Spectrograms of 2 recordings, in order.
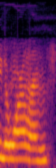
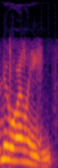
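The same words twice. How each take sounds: First: The city name is pronounced the local way. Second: The city name is pronounced a non-local way. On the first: The speaker calls it right. "We say New Orleans" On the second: The speaker calls it wrong. "not New Orleans"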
